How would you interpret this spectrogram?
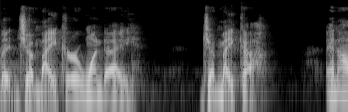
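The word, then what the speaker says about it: D'yer Mak'er: Bruno Mars Dire Maker from Led Zeppelin song is pronounced Jamaica. Jamaica pronounced uh Cognney British pun for the phrase did you make her?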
